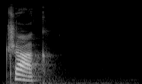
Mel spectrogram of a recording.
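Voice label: "тшак", Komi, female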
